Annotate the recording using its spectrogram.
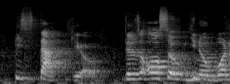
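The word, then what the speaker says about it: pistacchio: really good it looks like it would be pronounced pistachio but it is pronounced pistachio there's also you know one of my absolute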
